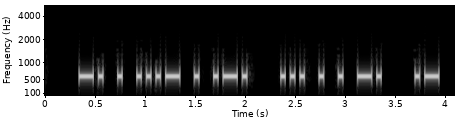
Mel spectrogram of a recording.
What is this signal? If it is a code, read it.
Morse code, heard as a keyed tone, about 25 wpm, 600 Hz. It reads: NEVER SEEN A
